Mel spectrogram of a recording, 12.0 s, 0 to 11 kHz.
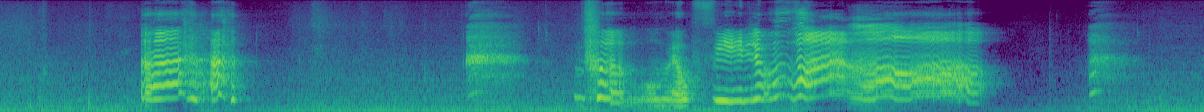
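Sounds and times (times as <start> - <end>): high wavering crying voice: 1.4 - 2.5, 7.6 - 10.1.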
